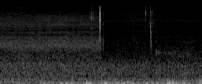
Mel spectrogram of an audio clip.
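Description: Butane torch lighter hissing faintly as its flame touches up a cigar's uneven burn, dying away about a second in, followed by two light clicks. Low wind rumble on the microphone underneath.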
